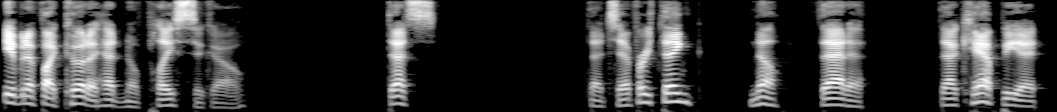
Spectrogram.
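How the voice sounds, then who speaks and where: A man voicing a frightened, earnest kidnapped young adventurer in a visual novel, speaking in a halting, pleading way. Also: medium pitch, big pitch swings, a bit bright, dry recording, studio quality, pitched above the performer's own voice. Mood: despairing. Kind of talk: dramatic visual novel read-aloud.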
